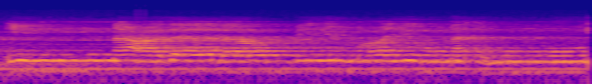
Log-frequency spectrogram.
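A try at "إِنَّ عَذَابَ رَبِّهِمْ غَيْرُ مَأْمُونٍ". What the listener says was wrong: لا مامون اقطع الصوت في الهمزه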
